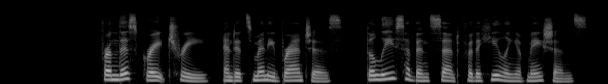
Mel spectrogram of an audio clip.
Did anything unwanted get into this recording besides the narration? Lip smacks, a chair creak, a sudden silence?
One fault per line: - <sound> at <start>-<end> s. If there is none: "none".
none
